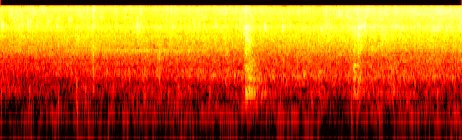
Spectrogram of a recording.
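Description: Fried rice frying in a pan, with a steady soft sizzle and a few faint stirring scrapes close by, no voices.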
